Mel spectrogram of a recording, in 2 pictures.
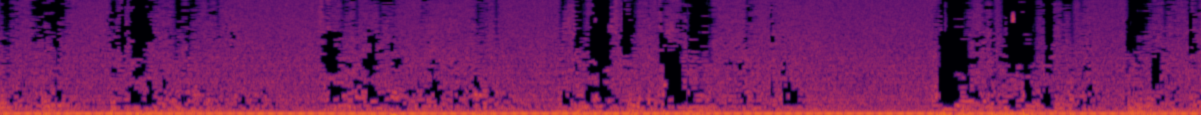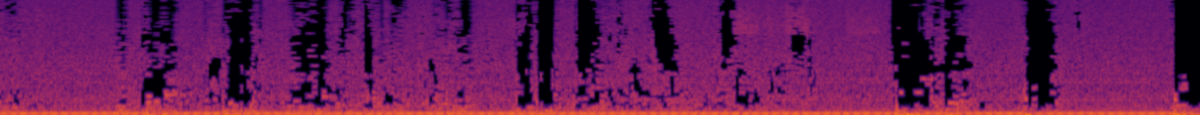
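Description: A middle-aged man speaks with animation into a microphone, heard through loudspeakers in an echoing room.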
